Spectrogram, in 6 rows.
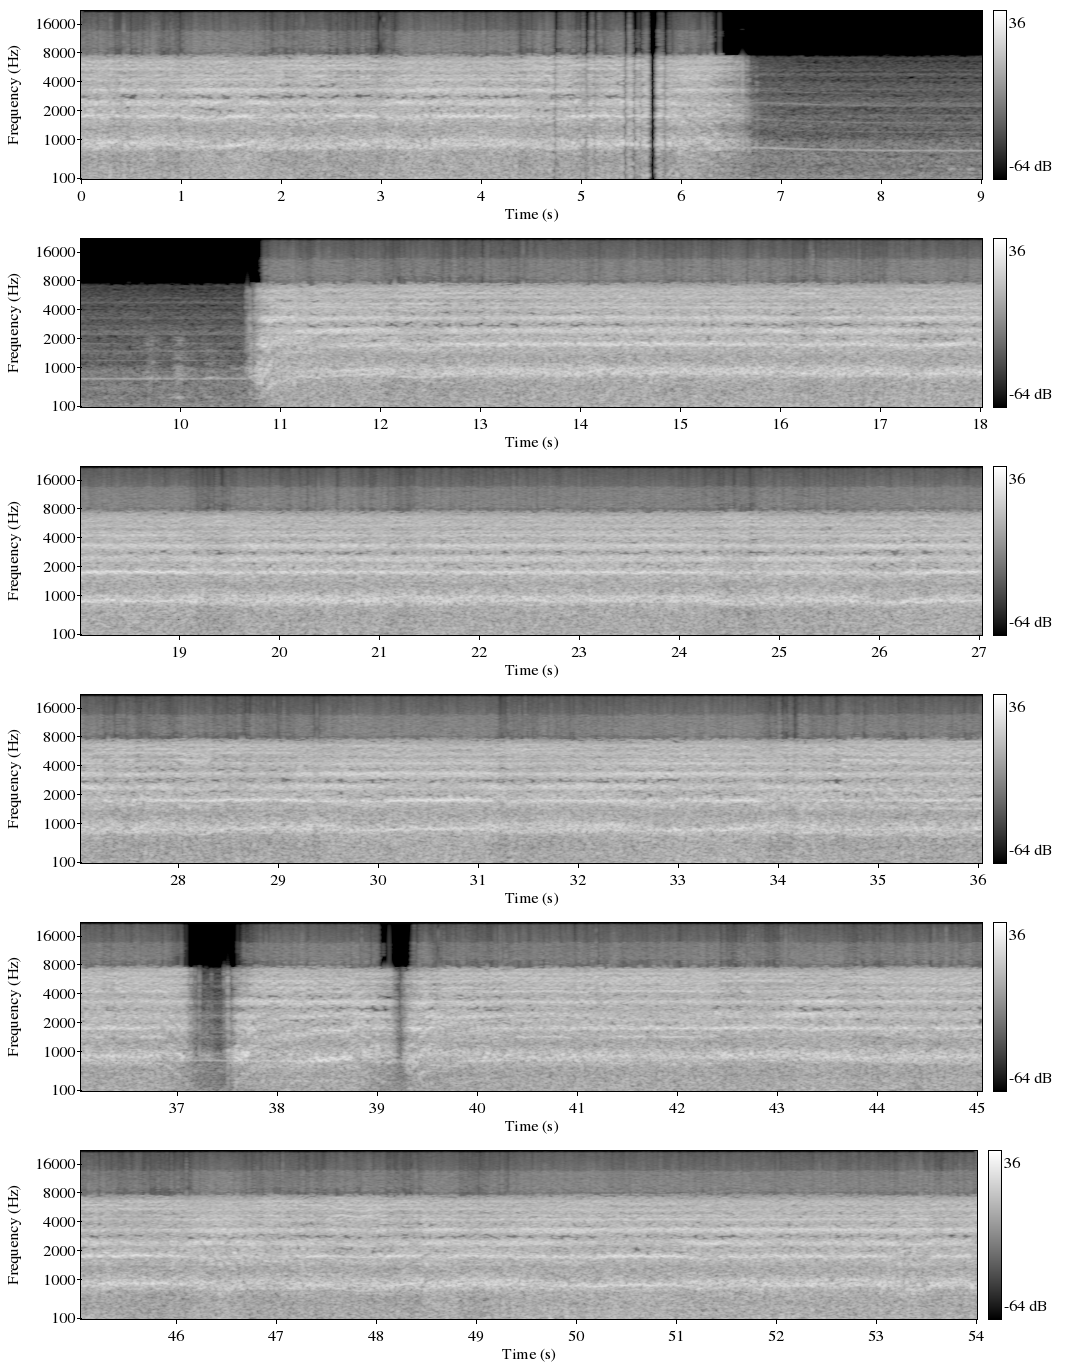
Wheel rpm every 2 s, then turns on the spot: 220, 220, 220, 40, 0, 90, 220, 230, 230, 230, 230, 230, 230, 220, 220, 220, 220, 210, 130, 120, 200, 220, 220, 220, 230, 230, 230.
38-40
